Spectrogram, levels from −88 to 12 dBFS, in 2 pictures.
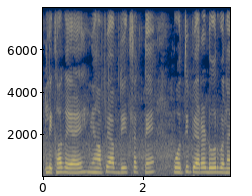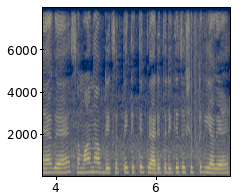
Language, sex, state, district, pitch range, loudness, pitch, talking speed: Hindi, female, Rajasthan, Jaipur, 205-220 Hz, -18 LUFS, 210 Hz, 230 wpm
